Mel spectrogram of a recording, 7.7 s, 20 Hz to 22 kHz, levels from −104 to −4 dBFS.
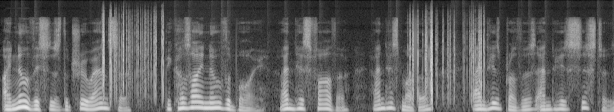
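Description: From 1.27 to 2.07 s, a burst of scratching noise sits over the speech at roughly its level. A worn cable or connector being moved is the likely cause. This is cable scratch noise. A second burst runs from 4.95 to 6.10 s. It is equally loud and rough. Background room noise sits well below the speech throughout.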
